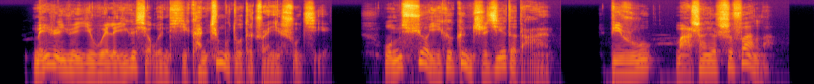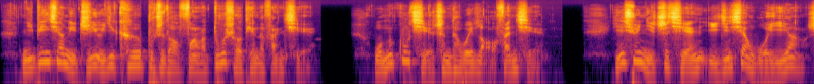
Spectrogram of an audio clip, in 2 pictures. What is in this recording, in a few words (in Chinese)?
磁性男声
